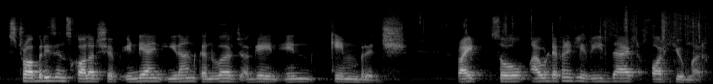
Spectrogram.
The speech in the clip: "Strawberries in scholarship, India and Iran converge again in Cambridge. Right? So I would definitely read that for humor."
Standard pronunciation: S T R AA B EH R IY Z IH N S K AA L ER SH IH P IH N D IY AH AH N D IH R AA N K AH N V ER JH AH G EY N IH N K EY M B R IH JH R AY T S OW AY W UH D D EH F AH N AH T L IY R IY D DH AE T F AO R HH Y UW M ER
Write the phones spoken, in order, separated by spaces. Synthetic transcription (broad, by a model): S T R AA B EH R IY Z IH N S K AA L ER SH IH P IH N D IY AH AH N D IH R AA N K AH N V ER JH AH G EY N IH N K EY M B R IH JH R AY T S OW AY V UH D D EH F AH N AH T L IY R IY D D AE T F AO R HH Y UW M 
